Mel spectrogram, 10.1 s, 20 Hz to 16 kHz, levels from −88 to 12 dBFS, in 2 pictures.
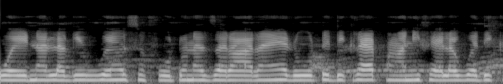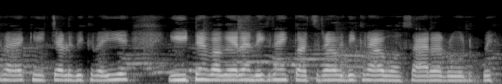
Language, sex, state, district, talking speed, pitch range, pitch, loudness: Hindi, female, Bihar, Madhepura, 220 wpm, 205-215 Hz, 210 Hz, -16 LUFS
